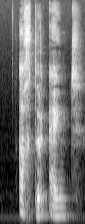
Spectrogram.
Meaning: rear end
- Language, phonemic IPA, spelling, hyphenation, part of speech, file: Dutch, /ˈɑx.tərˌɛi̯nt/, achtereind, ach‧ter‧eind, noun, Nl-achtereind.ogg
